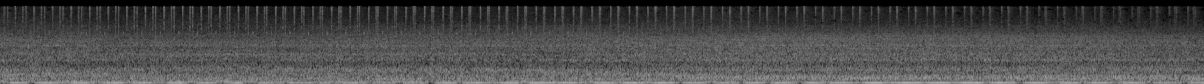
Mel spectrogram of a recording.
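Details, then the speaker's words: Shop heater built from three 5 kW Chinese diesel heaters on temporary setup: after lighting on the third attempt, a steady low combustion roar with an even pulsing rumble, no misfire or sputter; burning normally. "i just saw that one spit out something one on the bar and spit out something [Music] third time was a charm for this one"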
